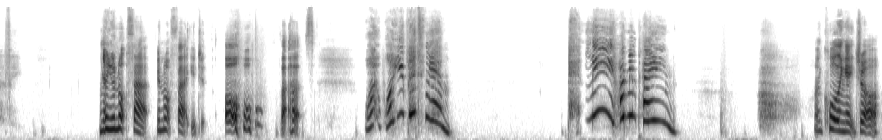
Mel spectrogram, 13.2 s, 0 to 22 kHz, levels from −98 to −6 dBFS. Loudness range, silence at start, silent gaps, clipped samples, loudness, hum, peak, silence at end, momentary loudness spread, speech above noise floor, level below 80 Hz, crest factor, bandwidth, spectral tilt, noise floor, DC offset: 3 LU; 1.5 s; none; under 0.1%; -22 LUFS; none; -4 dBFS; 0.05 s; 21 LU; 61 dB; -76 dBFS; 20 dB; 16.5 kHz; -2 dB/octave; -82 dBFS; under 0.1%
